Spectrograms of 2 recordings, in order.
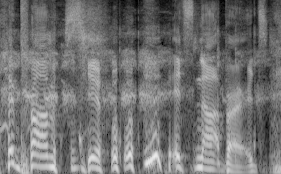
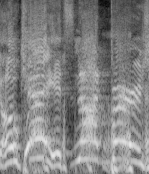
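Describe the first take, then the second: First: Amused, drawn-out mock reassurance; laughing reassurance. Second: High, loud retold outburst; exasperated shout. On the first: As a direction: promise through laughter, slowing at the end. Reassures her while laughing. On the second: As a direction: yell it, out of all patience. Exasperated retort to panicking woman.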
